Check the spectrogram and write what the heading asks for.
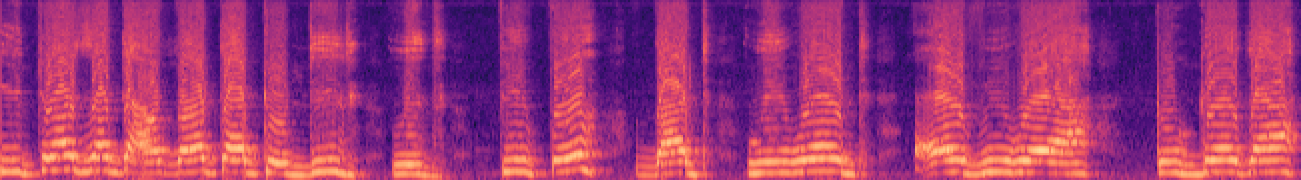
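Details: Adult male cerebral palsy advocate living with cerebral palsy, interviewed remotely; dysarthria (cerebral palsy).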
